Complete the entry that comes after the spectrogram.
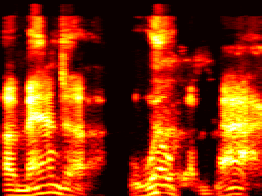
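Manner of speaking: hushed, swooping movie trailer announcer voice. Retelling the end of a movie caught on tv, in a movie trailer guy voice. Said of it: "the movie trailer guy voice comes on, and he goes".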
